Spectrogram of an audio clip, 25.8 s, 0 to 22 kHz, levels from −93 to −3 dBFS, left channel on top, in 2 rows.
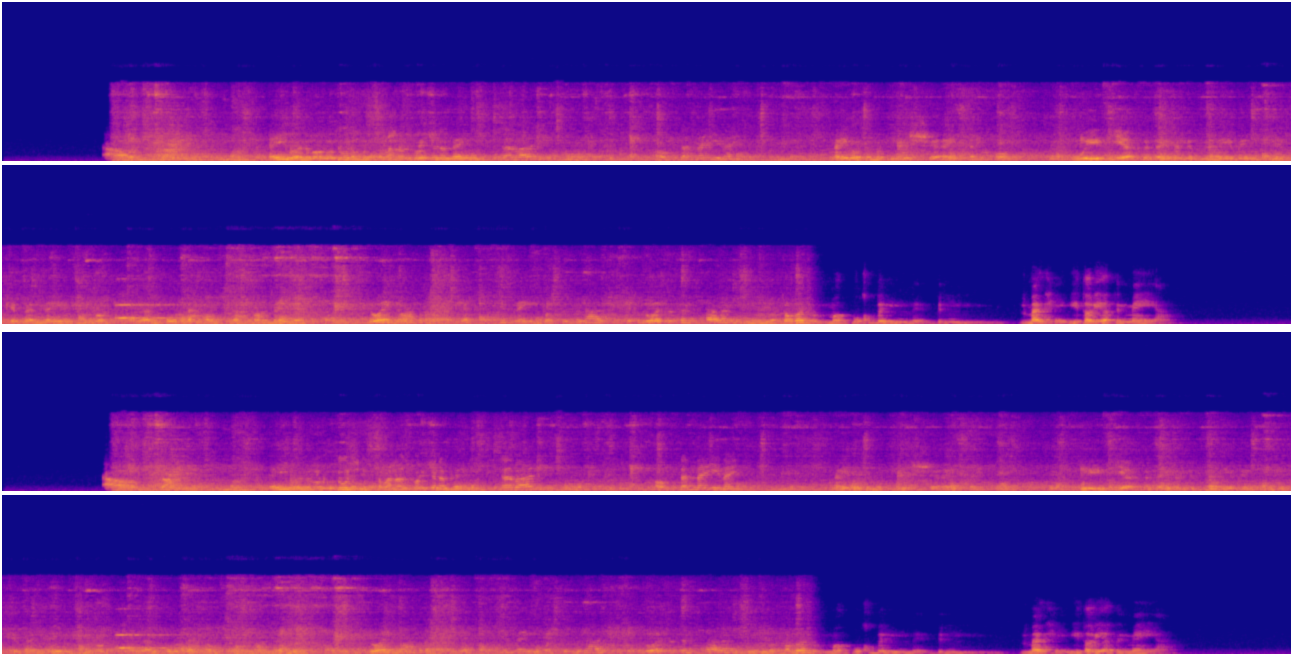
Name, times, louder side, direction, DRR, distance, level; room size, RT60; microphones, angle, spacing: voice 1, 1.0-1.9 2.8-5.7 6.5-7.5 12.0-12.4, right 3 dB, 50° right, 6 dB, 0.5 m, -35 dB
sound 1, 1.1-21.0, left 1 dB, 10° left, 0.7 m, -35 dB
voice 2, 2.7-4.8 8.3-10.2 10.7-16.0 16.5-17.6 17.9-24.6, left 3 dB, 65° left, 3 dB, 0.7 m, -32 dB
3.6 x 2.8 x 2.6 m, 0.38 s
head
